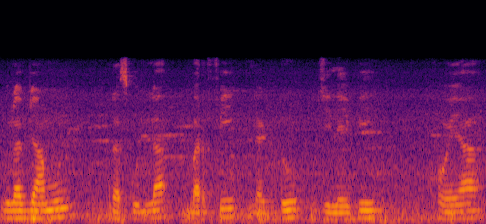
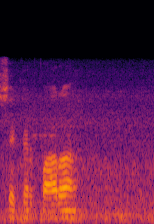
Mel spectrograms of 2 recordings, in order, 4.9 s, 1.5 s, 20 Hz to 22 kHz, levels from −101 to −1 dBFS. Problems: constant background noise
